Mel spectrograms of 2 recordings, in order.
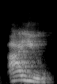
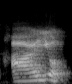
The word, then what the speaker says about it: ayo: And I've heard a lot of mispronunciation saying ayo, ayu. And it ain't that, it's ayo. And the reason why it's ayo is ayi-o, okay? Ayi-o.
